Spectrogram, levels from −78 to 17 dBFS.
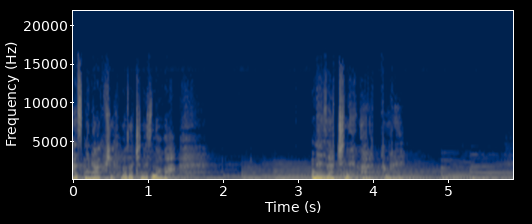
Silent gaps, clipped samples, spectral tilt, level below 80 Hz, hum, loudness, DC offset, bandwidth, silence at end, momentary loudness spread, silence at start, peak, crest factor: none; under 0.1%; -6.5 dB/octave; -42 dBFS; none; -23 LUFS; under 0.1%; 14.5 kHz; 0 s; 21 LU; 0 s; -6 dBFS; 18 dB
